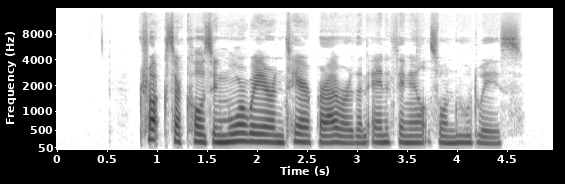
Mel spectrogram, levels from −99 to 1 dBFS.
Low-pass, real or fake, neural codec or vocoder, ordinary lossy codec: 14.4 kHz; real; none; none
